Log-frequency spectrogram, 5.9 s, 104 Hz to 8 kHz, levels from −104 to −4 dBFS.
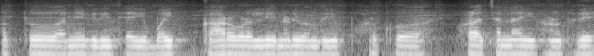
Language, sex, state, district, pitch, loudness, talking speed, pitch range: Kannada, male, Karnataka, Belgaum, 120 Hz, -17 LUFS, 120 wpm, 115-120 Hz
